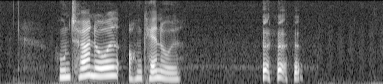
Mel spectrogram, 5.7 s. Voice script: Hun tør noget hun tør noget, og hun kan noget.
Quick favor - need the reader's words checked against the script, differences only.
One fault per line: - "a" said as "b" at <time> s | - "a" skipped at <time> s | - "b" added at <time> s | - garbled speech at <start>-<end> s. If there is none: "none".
- "hun tør noget" skipped at 1.8 s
